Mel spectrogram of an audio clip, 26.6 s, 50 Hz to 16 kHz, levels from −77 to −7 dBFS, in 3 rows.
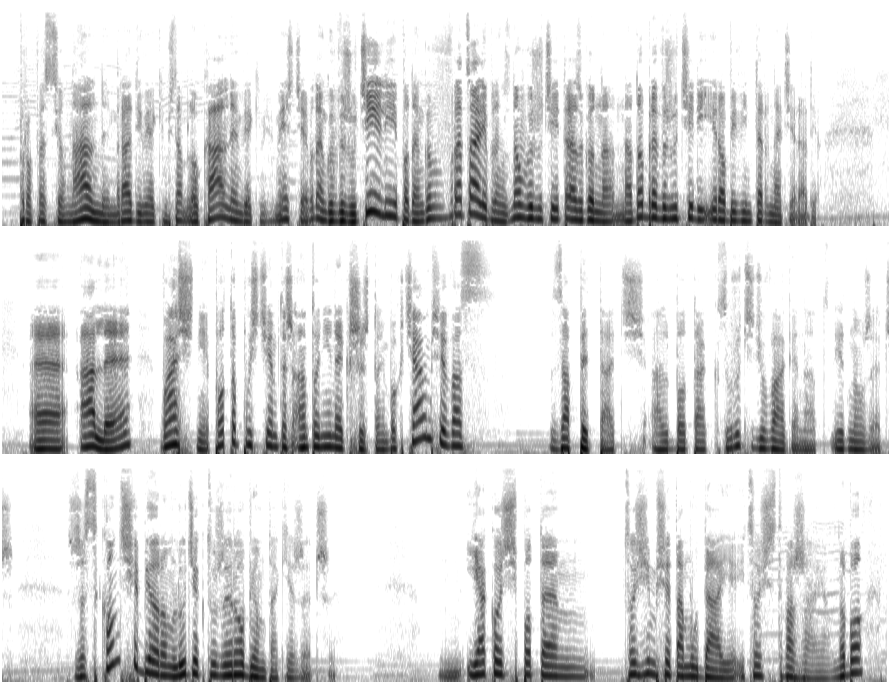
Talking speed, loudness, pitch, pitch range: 160 wpm, -20 LUFS, 150 Hz, 130-180 Hz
